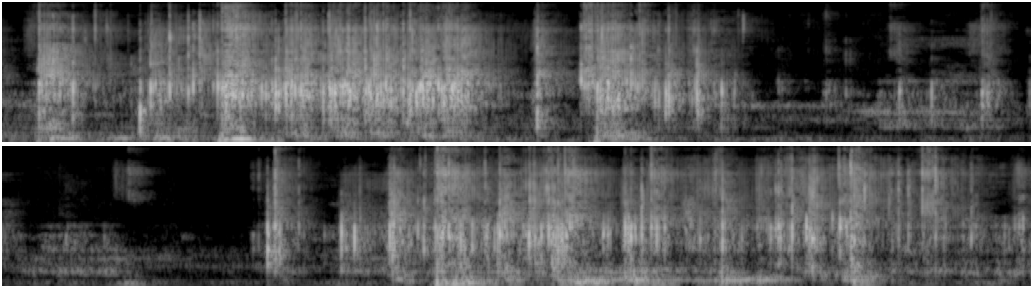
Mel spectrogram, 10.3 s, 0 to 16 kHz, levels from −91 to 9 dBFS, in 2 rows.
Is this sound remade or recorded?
remade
